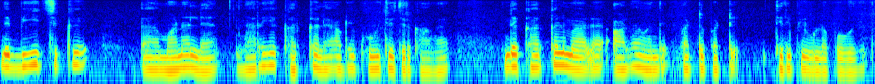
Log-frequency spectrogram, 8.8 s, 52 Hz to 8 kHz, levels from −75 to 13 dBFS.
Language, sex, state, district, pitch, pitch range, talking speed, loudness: Tamil, male, Tamil Nadu, Nilgiris, 135 Hz, 125-145 Hz, 125 wpm, -20 LUFS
